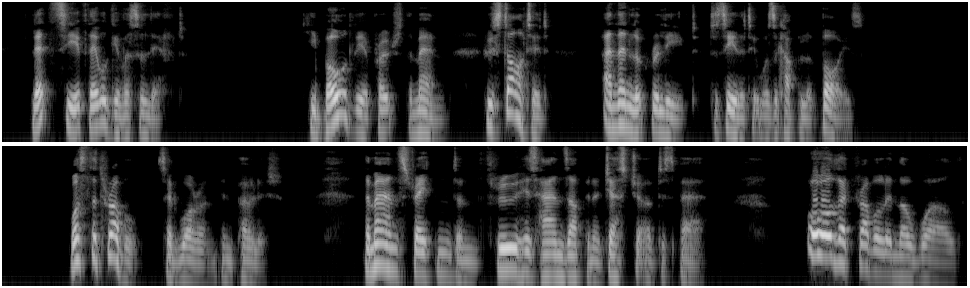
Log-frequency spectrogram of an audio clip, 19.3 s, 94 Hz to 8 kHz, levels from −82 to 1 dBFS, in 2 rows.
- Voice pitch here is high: No, low, 130 Hz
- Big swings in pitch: Yes, wide, 6.6 semitones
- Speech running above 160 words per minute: Yes, average, 170 wpm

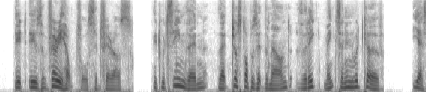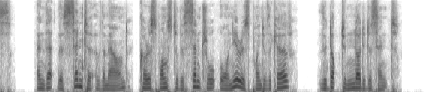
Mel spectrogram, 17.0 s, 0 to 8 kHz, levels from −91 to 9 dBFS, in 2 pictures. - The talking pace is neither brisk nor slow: Yes, average, 150 wpm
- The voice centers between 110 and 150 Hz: Yes, medium, 140 Hz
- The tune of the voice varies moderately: Yes, average, 4.9 semitones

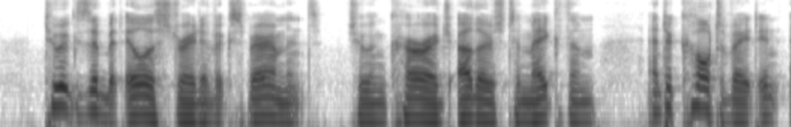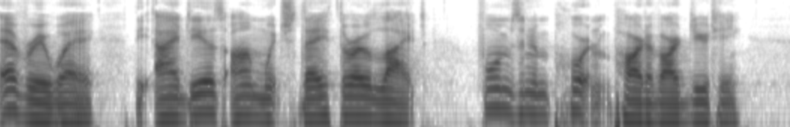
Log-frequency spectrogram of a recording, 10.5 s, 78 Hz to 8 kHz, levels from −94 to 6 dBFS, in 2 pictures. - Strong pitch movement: No, average, 3.6 semitones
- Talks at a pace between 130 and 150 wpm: No, average, 170 wpm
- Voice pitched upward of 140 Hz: No, low, 110 Hz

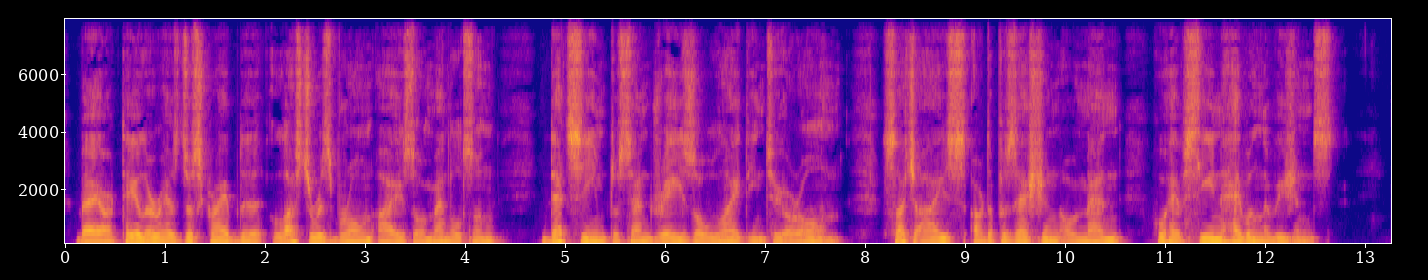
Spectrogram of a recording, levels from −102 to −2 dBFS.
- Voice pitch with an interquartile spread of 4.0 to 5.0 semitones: Yes, average, 4.4 semitones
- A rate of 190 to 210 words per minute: No, average, 145 wpm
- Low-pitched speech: Yes, low, 110 Hz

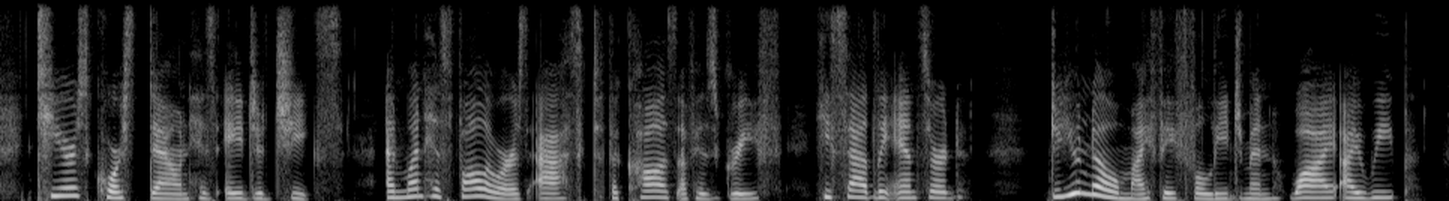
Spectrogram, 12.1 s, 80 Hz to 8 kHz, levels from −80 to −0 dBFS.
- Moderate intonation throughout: Yes, average, 3.9 semitones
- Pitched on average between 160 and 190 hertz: No, high, 225 Hz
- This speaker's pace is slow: No, average, 145 wpm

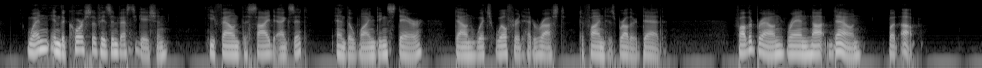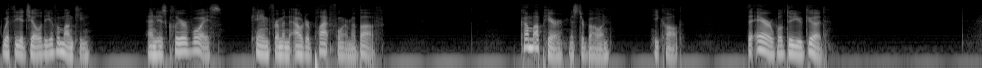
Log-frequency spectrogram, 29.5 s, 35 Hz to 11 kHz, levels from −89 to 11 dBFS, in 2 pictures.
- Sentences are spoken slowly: Yes, slow, 125 wpm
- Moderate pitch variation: Yes, average, 3.8 semitones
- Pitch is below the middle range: Yes, low, 110 Hz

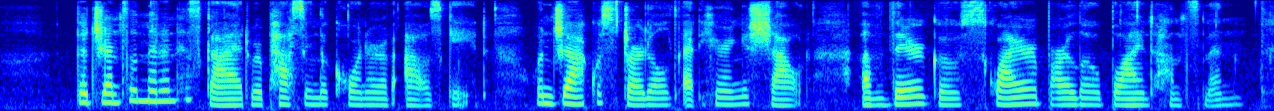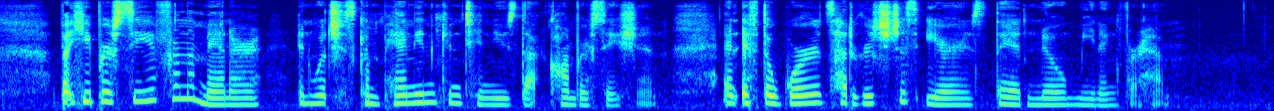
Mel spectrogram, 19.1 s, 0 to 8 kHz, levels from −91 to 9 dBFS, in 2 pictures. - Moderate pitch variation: Yes, average, 3.9 semitones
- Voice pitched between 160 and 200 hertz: Yes, medium, 185 Hz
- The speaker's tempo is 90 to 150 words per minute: No, average, 165 wpm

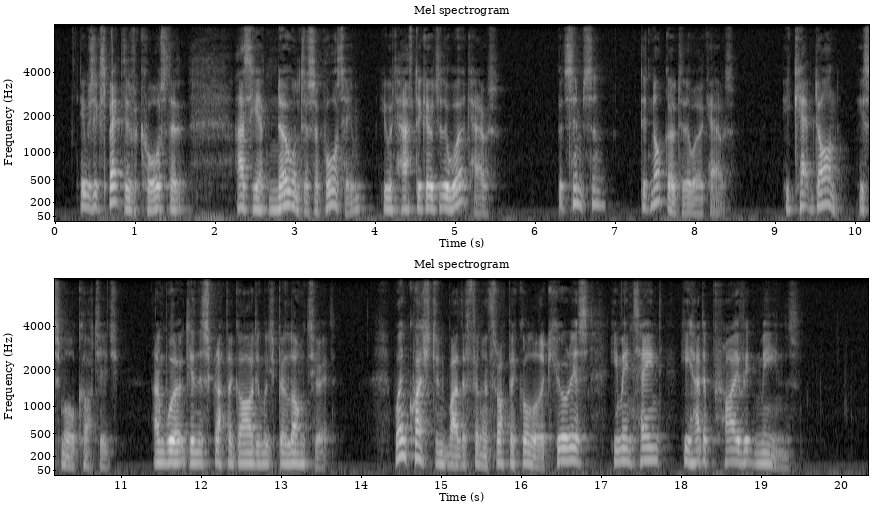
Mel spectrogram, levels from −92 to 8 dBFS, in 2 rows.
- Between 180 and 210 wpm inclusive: Yes, average, 185 wpm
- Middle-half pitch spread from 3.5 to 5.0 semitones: No, average, 3.1 semitones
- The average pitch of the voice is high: No, low, 130 Hz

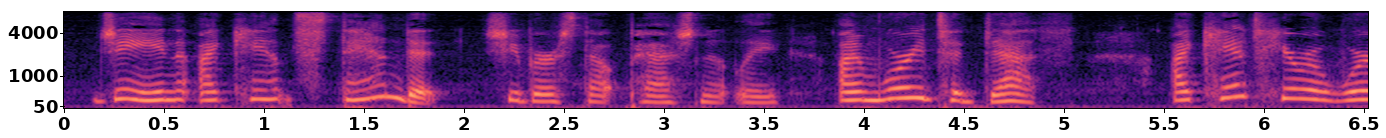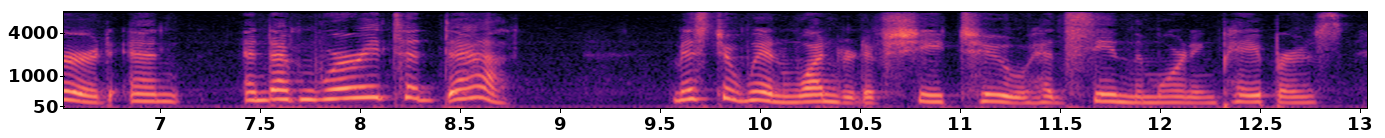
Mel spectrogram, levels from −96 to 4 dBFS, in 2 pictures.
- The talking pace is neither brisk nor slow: Yes, average, 155 wpm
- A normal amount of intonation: No, wide, 6.1 semitones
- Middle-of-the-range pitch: No, high, 245 Hz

